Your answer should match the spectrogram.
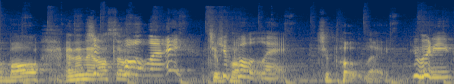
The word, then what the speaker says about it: Chipotle: Like Chipotle. I don't know how to say it very well. Chipotle bar. Chipoodle is what I actually call it because I can't say it.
